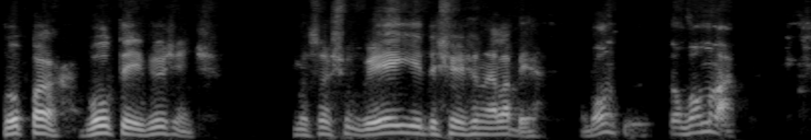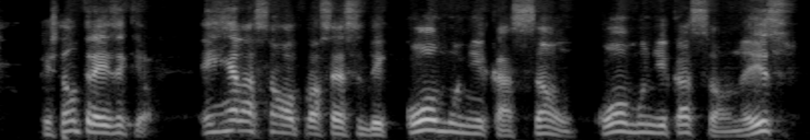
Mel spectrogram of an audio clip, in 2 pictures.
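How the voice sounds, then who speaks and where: With a fairly high pitch, lively intonation and a quick pace, this Brazilian man speaks with no echo in the audio. His casual online exam-prep lesson from a home room is chatty, packed with filler tags and careful step-by-step explanations.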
